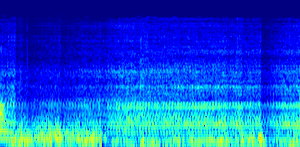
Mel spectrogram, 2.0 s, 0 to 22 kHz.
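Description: Bajaj Platina 100 motorcycle's single-cylinder four-stroke engine running under way, its firing beat most distinct in the first half second, with wind rushing over the microphone.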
